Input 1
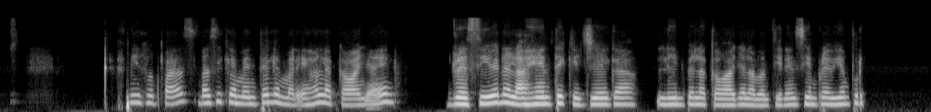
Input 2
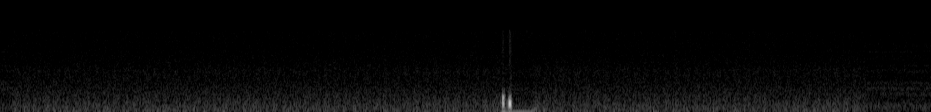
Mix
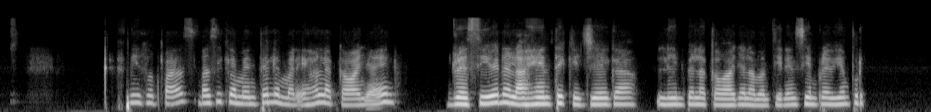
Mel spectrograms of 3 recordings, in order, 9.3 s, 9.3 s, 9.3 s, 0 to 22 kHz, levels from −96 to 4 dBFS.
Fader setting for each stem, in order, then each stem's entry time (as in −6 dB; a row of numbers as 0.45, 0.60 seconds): +1.5, −10.0 decibels; 0.00, 0.00 seconds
